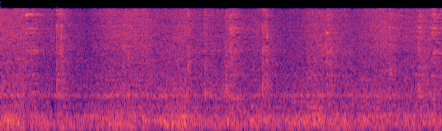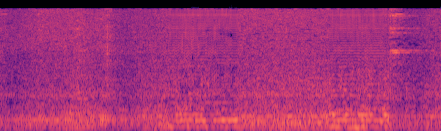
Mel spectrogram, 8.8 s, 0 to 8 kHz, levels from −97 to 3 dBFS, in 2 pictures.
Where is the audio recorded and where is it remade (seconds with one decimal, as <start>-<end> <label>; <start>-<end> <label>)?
0.0-6.1 recorded; 6.1-6.8 remade; 6.8-7.7 recorded; 7.7-8.3 remade; 8.3-8.8 recorded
